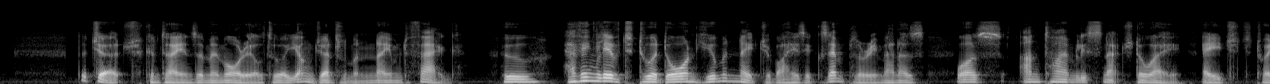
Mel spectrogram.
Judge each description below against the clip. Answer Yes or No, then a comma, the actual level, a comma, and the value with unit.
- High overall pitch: No, very low, 95 Hz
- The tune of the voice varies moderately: No, wide, 6.8 semitones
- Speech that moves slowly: Yes, slow, 130 wpm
